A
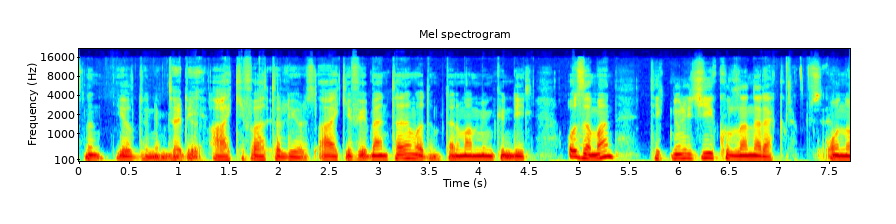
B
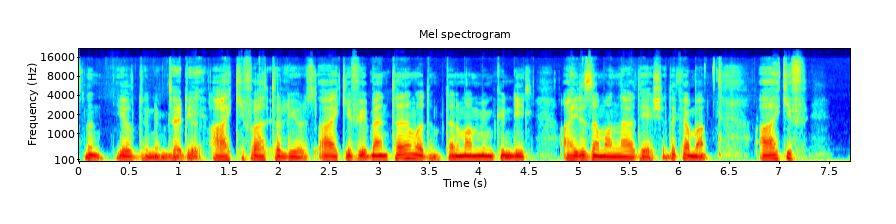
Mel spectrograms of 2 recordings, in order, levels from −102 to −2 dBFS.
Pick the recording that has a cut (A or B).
A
